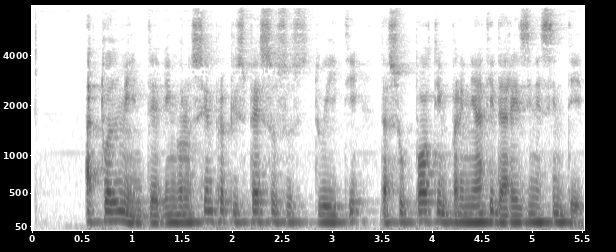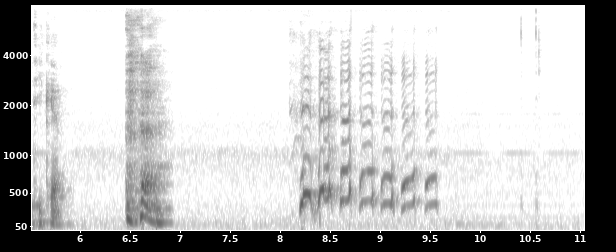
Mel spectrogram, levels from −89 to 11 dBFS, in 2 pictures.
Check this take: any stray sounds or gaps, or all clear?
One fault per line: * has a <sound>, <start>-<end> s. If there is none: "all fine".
* has a cough, 6.4-6.9 s
* has a laugh, 8.1-9.6 s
